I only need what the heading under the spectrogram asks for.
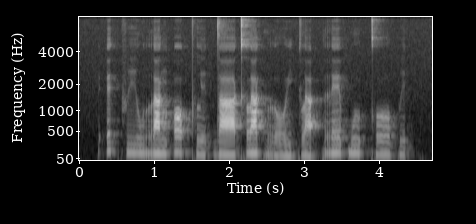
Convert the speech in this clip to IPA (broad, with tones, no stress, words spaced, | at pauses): ʔe˥˩k̚fiː˧wra˧ŋ ʔɔ˥˩ʔpʰli˨˩t̚ daː˧kʰla˥˩k̚roː˩˦jkla˨˩ʔ preː˦˥p̚wu˦˥ʔ kʰoː˥˩pi˥˩t̚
